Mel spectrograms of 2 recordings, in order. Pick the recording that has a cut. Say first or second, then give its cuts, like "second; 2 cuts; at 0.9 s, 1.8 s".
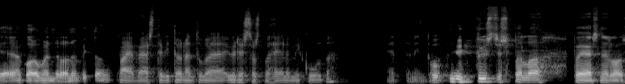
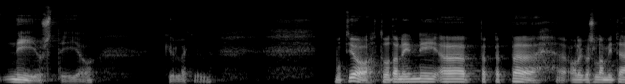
first; 1 cut; at 1.2 s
